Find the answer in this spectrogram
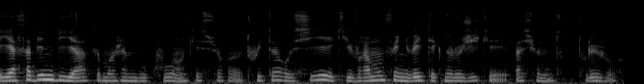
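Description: A woman talks at a very fast pace, her fairly low voice dark, mellow and somewhat breathy. Her intonation stays monotone and flat. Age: 40s. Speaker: web development trainer. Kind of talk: interview. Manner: hesitant, many fillers.

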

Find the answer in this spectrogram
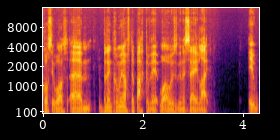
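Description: A man speaks at a medium pitch with a Yorkshire accent. The sound is dry and close, with no echo. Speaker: podcast co-host. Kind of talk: casual chat, personal talk about grief.

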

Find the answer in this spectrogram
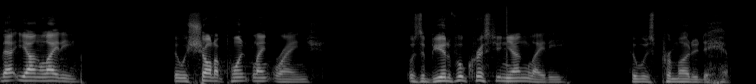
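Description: With an Australian accent, a man speaks at a fairly high pitch and a moderate pace, with ordinary pitch variation. He leaves long pauses often. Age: 40s. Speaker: pastor. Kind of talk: sermon. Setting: church.

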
